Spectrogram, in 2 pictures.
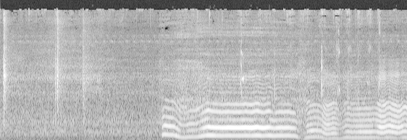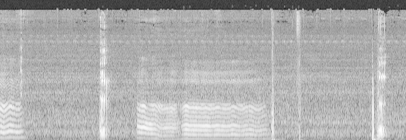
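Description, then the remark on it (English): Two long, loud, low-pitched burps, the first stretching several seconds with a wobbling, gurgling tone, followed after a short pause by a second, slightly shorter one, with faint clicks around them. “Got some good burps.”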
